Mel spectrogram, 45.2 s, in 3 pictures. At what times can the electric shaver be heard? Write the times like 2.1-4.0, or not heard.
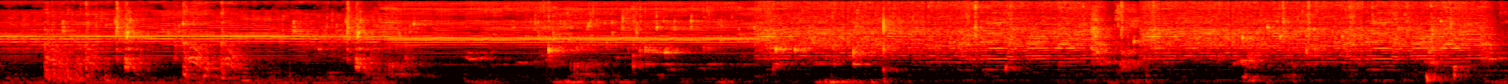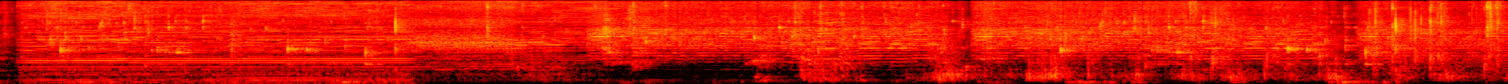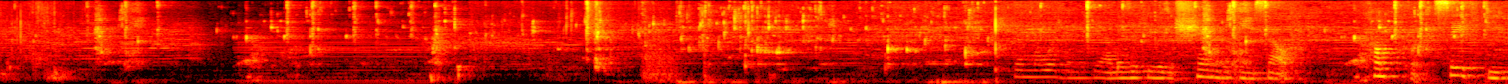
0.0-45.1.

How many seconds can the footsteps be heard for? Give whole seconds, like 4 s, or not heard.
7 s.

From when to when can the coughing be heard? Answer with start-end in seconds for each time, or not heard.
0.5-2.6, 23.1-23.9, 36.5-38.0.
